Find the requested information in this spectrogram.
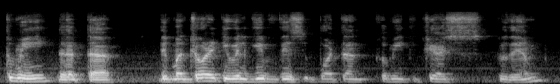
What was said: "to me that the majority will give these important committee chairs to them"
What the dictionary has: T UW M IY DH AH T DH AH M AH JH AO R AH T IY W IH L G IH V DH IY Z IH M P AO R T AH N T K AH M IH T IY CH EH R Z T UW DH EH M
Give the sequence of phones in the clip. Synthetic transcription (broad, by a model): T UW M IY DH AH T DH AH M AH JH AO R AH T IY W IH L G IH V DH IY S IH M P AO R T AH N T K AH M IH T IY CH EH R S T UW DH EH M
